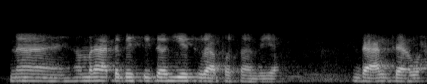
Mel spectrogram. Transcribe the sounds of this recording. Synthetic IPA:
naɦəmɾat̪ɔbesid̪əɦijet̪uɾapəsə̃nd̪jɔ | d̪ald͡ʒaw

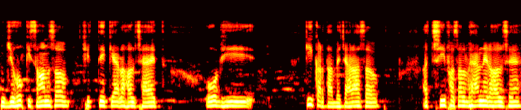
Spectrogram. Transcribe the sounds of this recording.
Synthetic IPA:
d͡ʒeɦokisaːnsəb | kʰit̪ːekaɾəɦəlt͡ʃʰɛt̪ | obʱi | kikəɾt̪abet͡ʃaɾasəb | ətːʃʰipʰəsəlbʱɛɾneɾəɦəlt͡ʃʰɛ

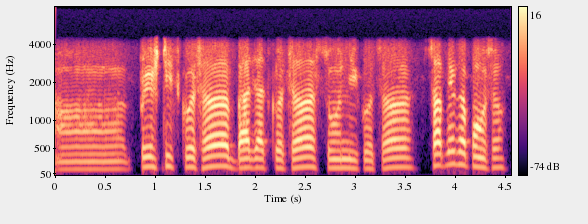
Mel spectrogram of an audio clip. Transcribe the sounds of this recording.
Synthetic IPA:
presʈiskot͡sʰʌbad͡zat̪̚kot͡sʰʌsonikot͡sʰʌsʌbekopaw̃t͡sʰo

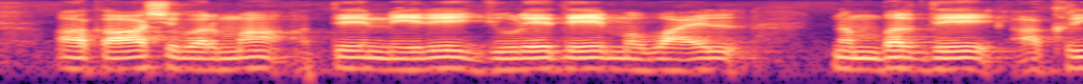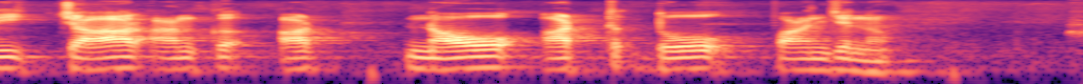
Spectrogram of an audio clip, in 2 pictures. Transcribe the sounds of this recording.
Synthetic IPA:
aːkaːʃʋəɾmãʔə̰t̪emeːɾed͡ʒʊɽed̪emoːbaːɪl | nə̃mbəɾd̪ea̰ːkʰɾiːt͡ʃaːɾə̃ŋk | nɔoəʈʰd̪oːpə̃ɲd͡ʒnə

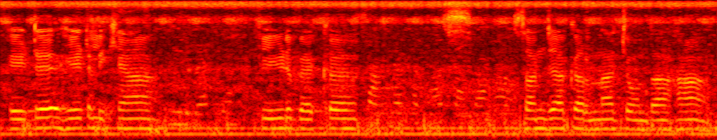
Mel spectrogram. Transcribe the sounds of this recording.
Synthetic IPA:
ʈɦeːʈlɪkʰɪjãː | pʰiːɽbɛːkʰ | səmd͡ʒaːkəɾnaːt͡ʃaːʊ̃nd̪aːɦãː

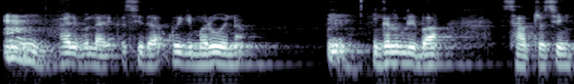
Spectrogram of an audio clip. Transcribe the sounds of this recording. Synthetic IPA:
hajɾibɐlajɐkɐsidɐːkʰojɡimɐɾuojnɐ | iŋkʰɐlɐk̚libɐsatɾɐsiŋ

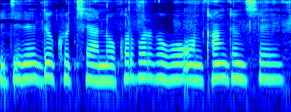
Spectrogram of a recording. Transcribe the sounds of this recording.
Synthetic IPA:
b̥idinedukʰːɯtʰijanɔkʰɔɾbɔɾɡɯbɔɔnkʰaŋdʰɯŋse

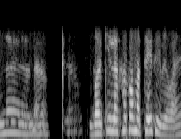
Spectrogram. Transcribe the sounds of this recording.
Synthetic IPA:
nɐnɐnɐ | bɐɾkilɐkʰəkomɐt̪ʰːeit̪ʰiʋɪjoaːɦeː

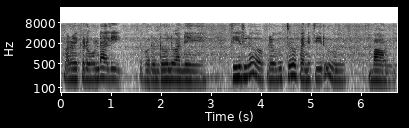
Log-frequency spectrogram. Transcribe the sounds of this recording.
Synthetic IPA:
mɐnɐmikːɐɽɐuɳɖaːli | koɾoɳɾoːluɐneː | t̪iːɾlo̞ːpɾɐbʱut̪ʋɐmpɐnit̪iːɾu | baːund̪i

